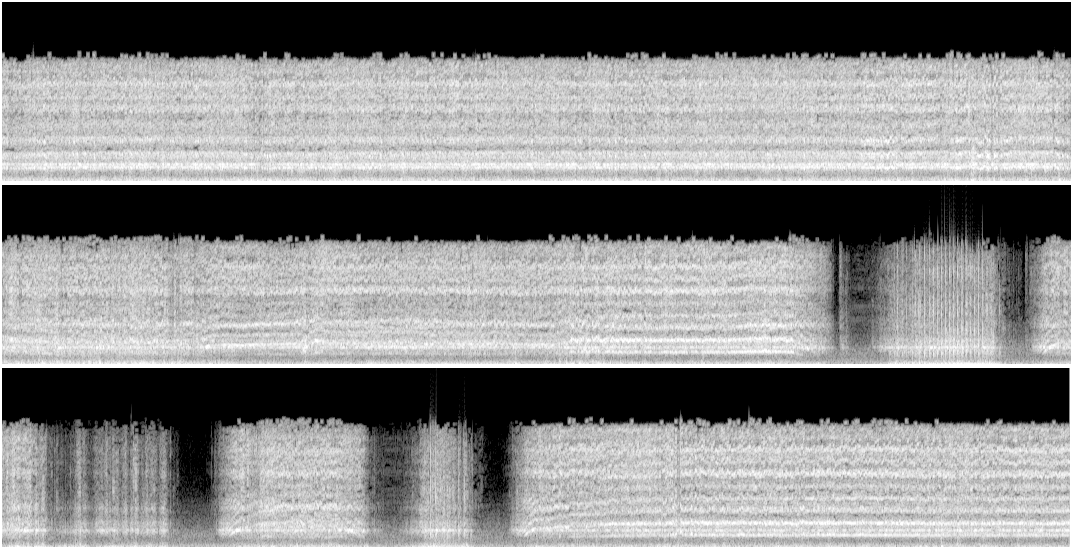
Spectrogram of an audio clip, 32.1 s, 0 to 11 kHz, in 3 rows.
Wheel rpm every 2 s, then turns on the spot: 230, 230, 230, 230, 230, 220, 170, 160, 180, 110, 50, 40, 100, 90, 190, 200.
none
